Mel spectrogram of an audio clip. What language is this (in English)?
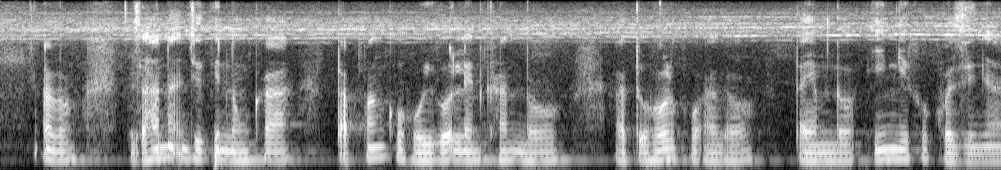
Santali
